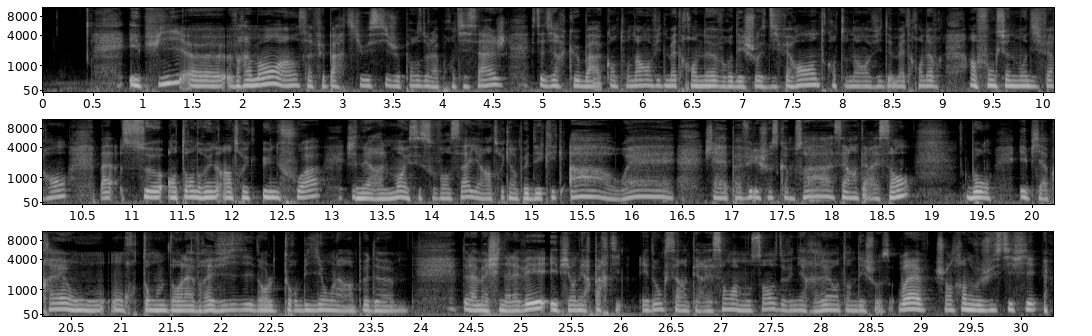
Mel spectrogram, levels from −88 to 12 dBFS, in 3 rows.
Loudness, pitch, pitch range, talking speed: -28 LUFS, 170 Hz, 160-185 Hz, 235 wpm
